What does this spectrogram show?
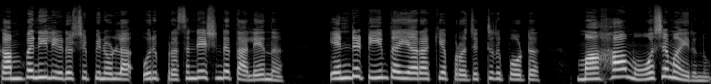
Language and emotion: Malayalam, angry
